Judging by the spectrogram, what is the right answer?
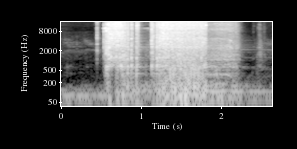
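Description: A socket wrench ratchets as lug nuts are loosened on a 1977 Oldsmobile wheel, a loud, close burst of rapid clicking lasting about two seconds, followed by a softer tail.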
